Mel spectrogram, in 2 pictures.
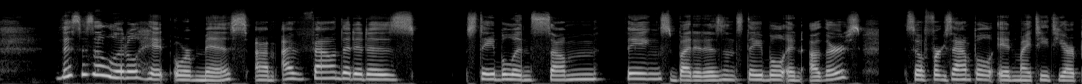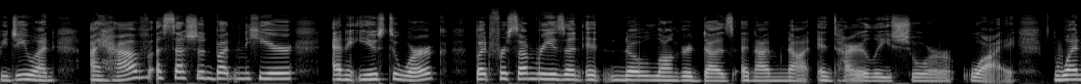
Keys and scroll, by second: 16.3-18.2 scroll down 1, 18.2 scroll up 1.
